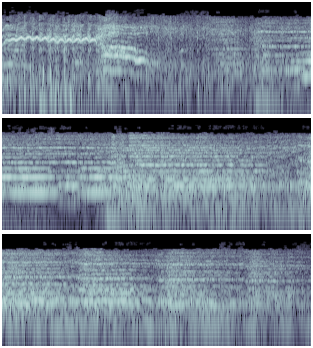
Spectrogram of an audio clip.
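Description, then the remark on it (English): A horse lets out a loud, wavering whinny near the start, followed by a long stretch of steady, sustained tones; no one speaks. A white stallion and a paint horse carry their riders along the floor of Rainbow Valley. “A few moments later, a powerful white stallion and a paint carried their riders along the floor of Rainbow Valley.”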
